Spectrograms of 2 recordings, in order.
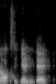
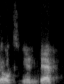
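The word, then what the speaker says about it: oxygen debt: Exercise, anaerobic respiration in mammalian muscles and ऑक्सीजन डेट। अब ऑक्सीजन डेट क्या होता है? Some students call it ऑक्सीजन डेप्थ। ठीक है, लेकिन इसकी एक्चुअल प्रोनाउंसिएशन है डेट।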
